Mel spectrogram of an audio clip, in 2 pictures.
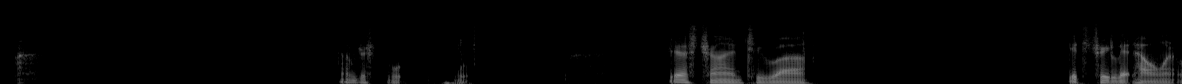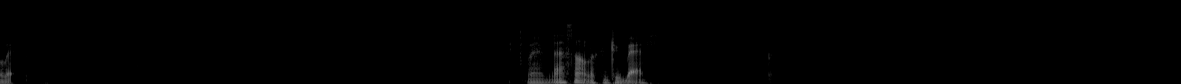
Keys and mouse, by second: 1.6-5.3 middle drag, 3.3 shift+z, 5.0 shift+z, 5.3-12.6 drag, 8.1 s, 12.6-23.6 middle drag.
